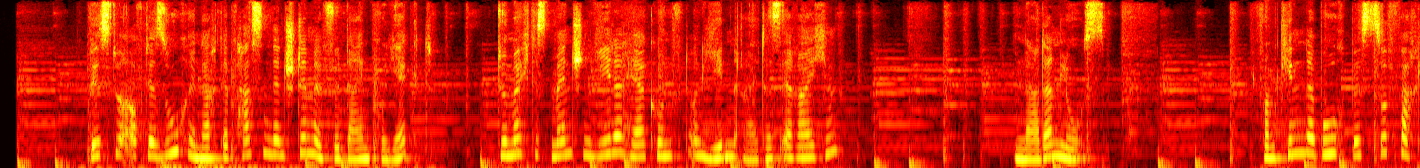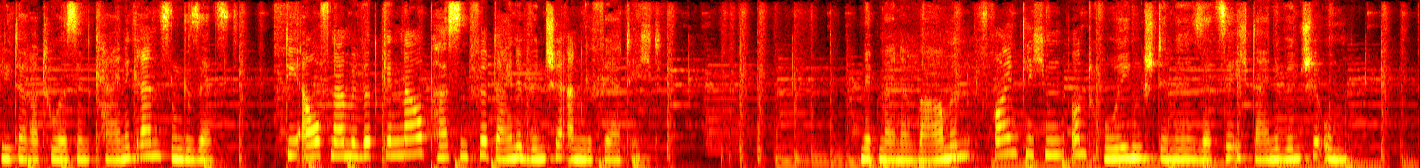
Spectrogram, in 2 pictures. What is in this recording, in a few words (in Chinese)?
德语女声 广告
